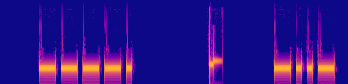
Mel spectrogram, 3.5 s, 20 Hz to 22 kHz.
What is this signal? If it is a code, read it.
Morse code, heard as a keyed tone, about 22 wpm, 700 Hz. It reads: 9 X
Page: This rapid-fire timing is geared to push your ICR (Instant Character Recognition) skills.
